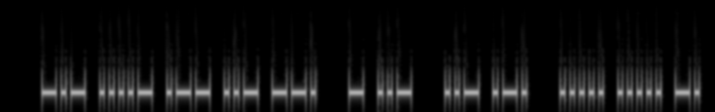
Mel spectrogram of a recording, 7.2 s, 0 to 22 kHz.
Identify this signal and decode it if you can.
Morse code, heard as a keyed tone, about 25 wpm, 700 Hz. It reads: K4WUG TU UR 55N
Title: Common QSO Phrases Encore 25wpm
